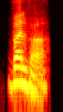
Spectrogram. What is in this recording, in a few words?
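"vulva", Indian English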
